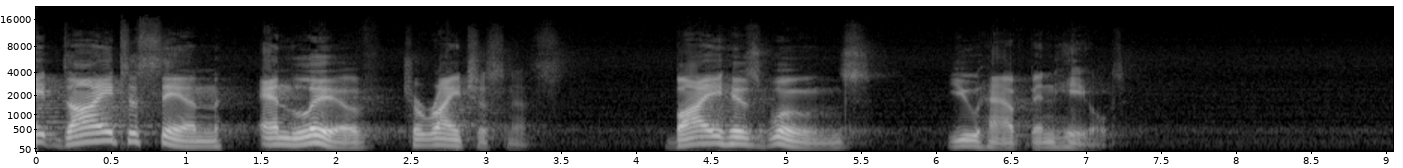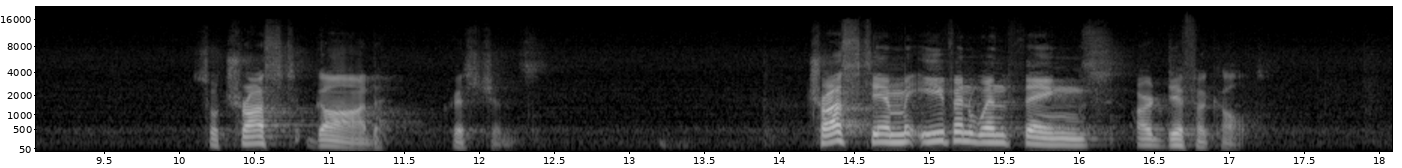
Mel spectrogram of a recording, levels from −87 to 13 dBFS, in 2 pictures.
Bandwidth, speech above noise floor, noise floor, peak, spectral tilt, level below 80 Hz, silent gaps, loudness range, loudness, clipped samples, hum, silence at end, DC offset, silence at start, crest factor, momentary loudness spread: 15.5 kHz; 41 dB; -63 dBFS; 0 dBFS; -5.5 dB/octave; -72 dBFS; none; 12 LU; -22 LUFS; under 0.1%; 60 Hz at -60 dBFS; 1.05 s; under 0.1%; 0 s; 24 dB; 22 LU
